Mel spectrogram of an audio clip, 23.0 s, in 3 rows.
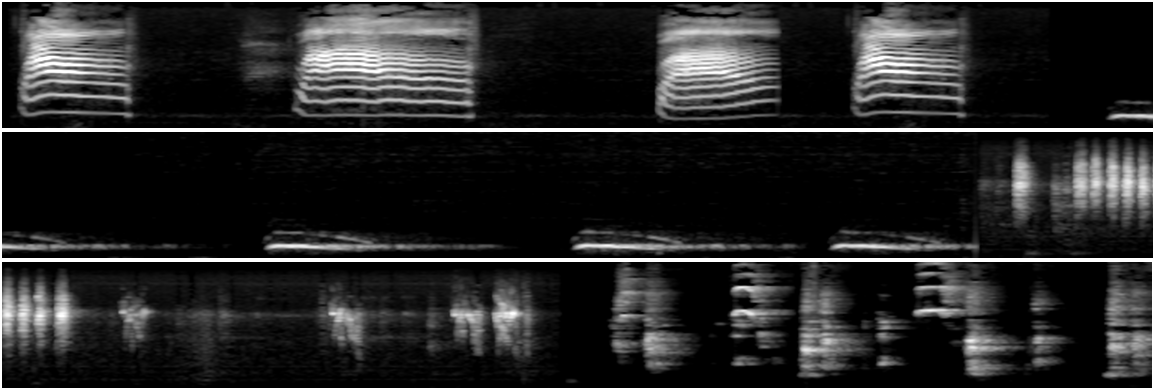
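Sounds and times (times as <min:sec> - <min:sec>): cat meowing: 0:00.1 - 0:01.0, 0:02.0 - 0:03.2, 0:04.4 - 0:06.5.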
